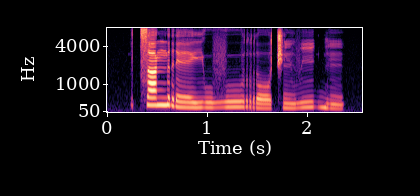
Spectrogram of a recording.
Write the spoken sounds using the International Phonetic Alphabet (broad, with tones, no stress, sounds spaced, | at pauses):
t͡s a˦ ŋ r eː˨ j u˨ v uː˦ r oː˨ t͡ʃ ĩ˨ β iː˦ ɡ͡b ĩ˨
